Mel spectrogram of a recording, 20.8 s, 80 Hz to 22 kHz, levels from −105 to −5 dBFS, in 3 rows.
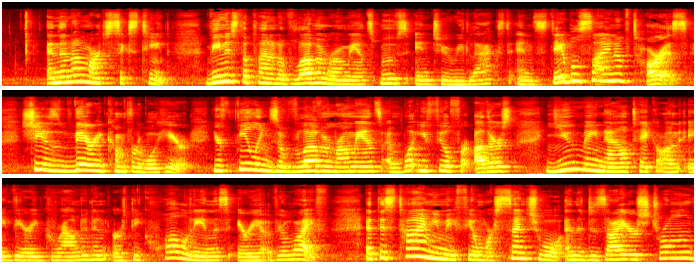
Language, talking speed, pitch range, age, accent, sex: English, 190 wpm, 195-260 Hz, 30-49, American, female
